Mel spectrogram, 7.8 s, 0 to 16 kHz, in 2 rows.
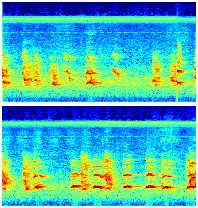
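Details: Four dogs of the Blackreek pack, Choco, Dino, Johnny Ringo and Mingo, let go for an evening run on 8-16-2014; rapid irregular barks from several animals come and go, growing stronger later, with a sharp click and steady high whine.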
